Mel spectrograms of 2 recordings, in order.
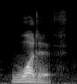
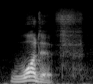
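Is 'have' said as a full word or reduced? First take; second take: reduced; reduced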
